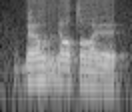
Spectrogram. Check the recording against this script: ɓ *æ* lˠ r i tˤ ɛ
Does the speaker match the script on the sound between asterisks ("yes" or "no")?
yes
